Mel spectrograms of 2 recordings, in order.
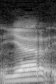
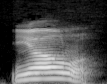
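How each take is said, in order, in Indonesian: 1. Bunyi r ringan dan tipis. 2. Bunyi r berat dan tebal. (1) "itu tak betul" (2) "Yang betulnya yar yar. Jadi begitulah ra dibaca tebal"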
